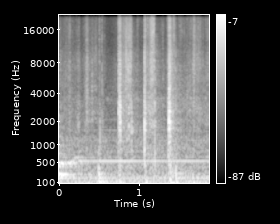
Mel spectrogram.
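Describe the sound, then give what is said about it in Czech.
Cards being handled as a tarot card, the Moon, is drawn for the future position of a reading: a few soft, crisp flicks and slaps spaced irregularly over two seconds, quiet against a faint steady hum, with no talking. “Na pozici budoucnosti padá karta stínu.”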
